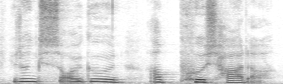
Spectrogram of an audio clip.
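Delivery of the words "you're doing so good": cheering, supportive yell. Showing the kind of yelling that helps: imitating a supportive yell. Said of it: "if you yell at me and say".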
